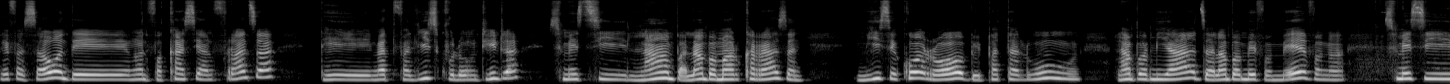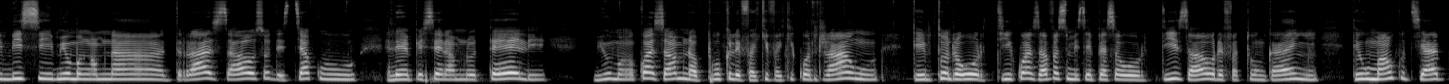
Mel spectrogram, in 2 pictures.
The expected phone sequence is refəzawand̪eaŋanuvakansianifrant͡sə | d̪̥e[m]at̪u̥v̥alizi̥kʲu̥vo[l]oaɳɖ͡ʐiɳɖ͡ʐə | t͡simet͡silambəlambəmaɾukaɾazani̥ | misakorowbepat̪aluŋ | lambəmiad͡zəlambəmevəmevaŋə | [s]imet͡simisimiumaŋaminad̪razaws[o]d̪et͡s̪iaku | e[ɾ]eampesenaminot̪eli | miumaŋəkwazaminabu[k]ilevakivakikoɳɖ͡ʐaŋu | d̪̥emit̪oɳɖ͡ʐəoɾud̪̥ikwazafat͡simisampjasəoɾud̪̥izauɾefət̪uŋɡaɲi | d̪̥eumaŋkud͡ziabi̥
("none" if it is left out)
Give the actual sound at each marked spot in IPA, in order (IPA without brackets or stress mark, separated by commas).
ŋ, l, t͡s, o, l, k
